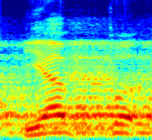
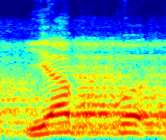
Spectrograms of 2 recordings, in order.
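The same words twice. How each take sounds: The two takes are said the same way.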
